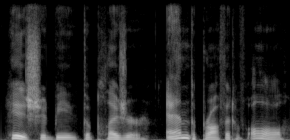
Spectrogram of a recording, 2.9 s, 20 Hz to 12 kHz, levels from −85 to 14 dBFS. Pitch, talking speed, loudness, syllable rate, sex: 155 Hz, 205 wpm, -19 LUFS, 4.9 syllables/s, female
